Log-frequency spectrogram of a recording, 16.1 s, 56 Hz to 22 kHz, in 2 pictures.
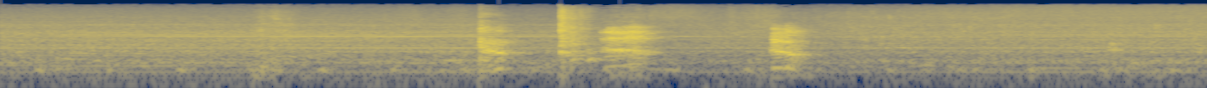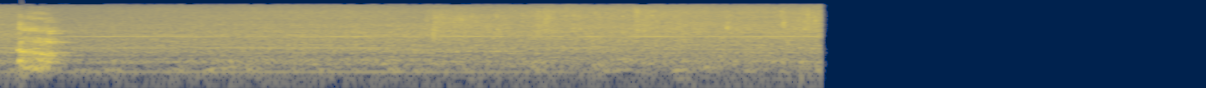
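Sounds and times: water running from tap: 0:04.8 - 0:09.9, 0:10.5 - 0:13.6.

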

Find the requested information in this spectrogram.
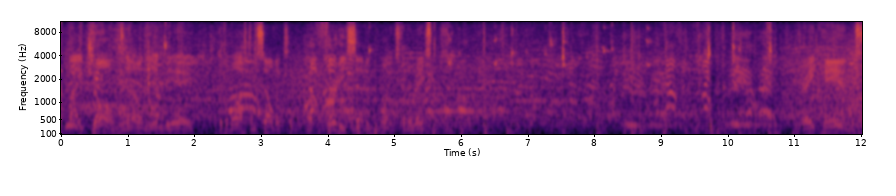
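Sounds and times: crowd noise: 0:00.0 - 0:12.0
sneakers squeaking: 0:04.4 - 0:10.8.

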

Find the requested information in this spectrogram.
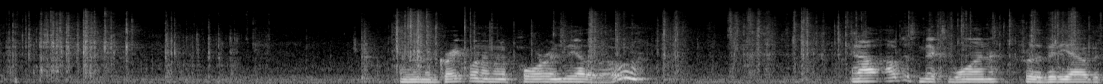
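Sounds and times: packet crinkling: 0:00.0 - 0:02.8, 0:03.6 - 0:11.0.

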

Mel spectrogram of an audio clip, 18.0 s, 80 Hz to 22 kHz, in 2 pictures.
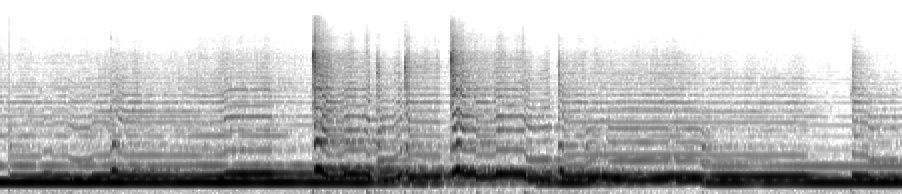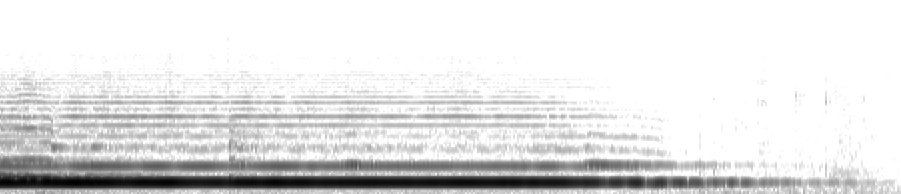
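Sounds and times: flute holding a long note: 0:00.0 - 0:16.6.

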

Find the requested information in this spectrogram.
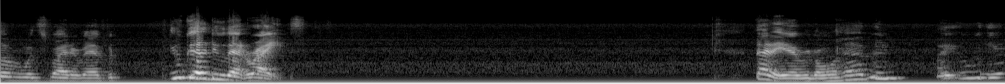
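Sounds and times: low even hum: 0:00.0 - 0:10.0
steady hiss: 0:00.0 - 0:10.0.

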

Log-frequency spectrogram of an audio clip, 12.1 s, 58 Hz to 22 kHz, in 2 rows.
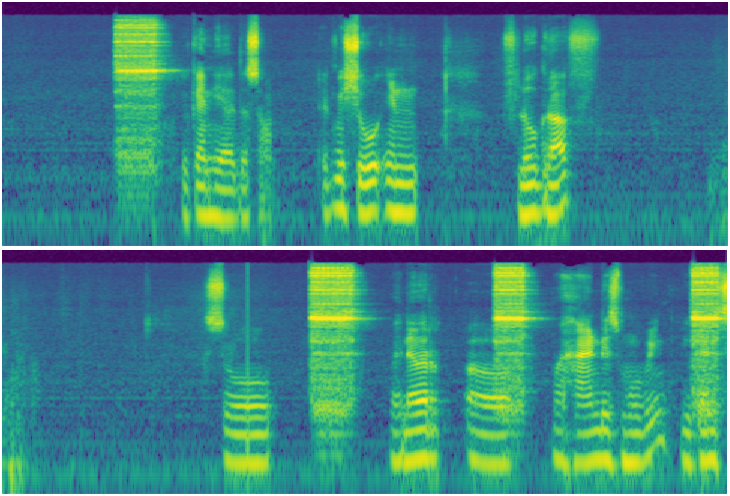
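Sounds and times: loud electronic buzz: 0:00.9 - 0:01.5, 0:08.6 - 0:09.2, 0:10.1 - 0:10.6, 0:11.8 - 0:12.0.

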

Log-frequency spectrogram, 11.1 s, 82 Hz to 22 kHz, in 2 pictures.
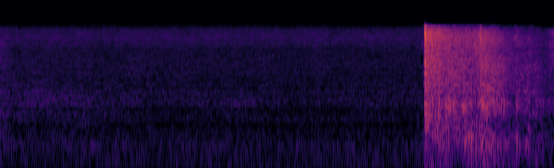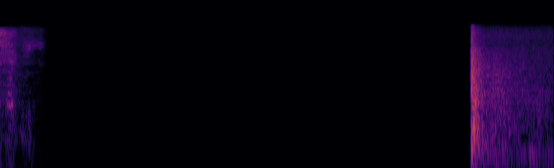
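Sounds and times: pistol shot: 0:04.2 - 0:05.5, 0:10.2 - 0:10.8.

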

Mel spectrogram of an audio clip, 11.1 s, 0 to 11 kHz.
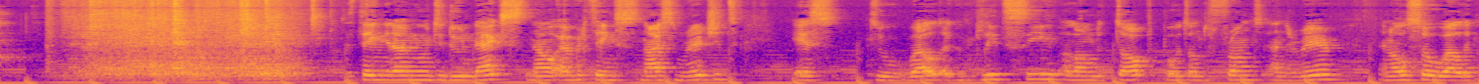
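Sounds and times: steel scraping on workbench: 0:00.0 - 0:02.5.

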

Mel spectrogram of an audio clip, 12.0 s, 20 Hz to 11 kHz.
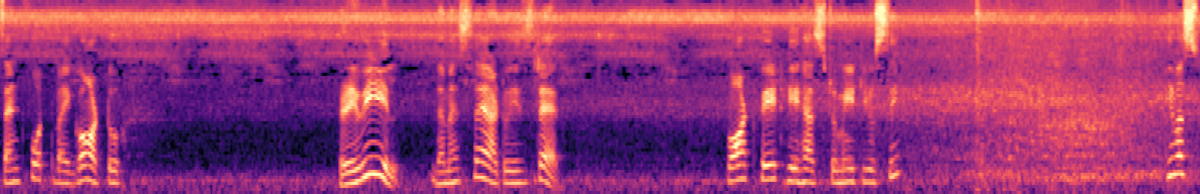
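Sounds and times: car passing: 0:07.8 - 0:12.0.

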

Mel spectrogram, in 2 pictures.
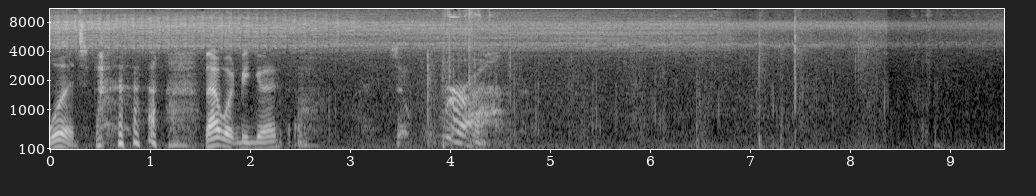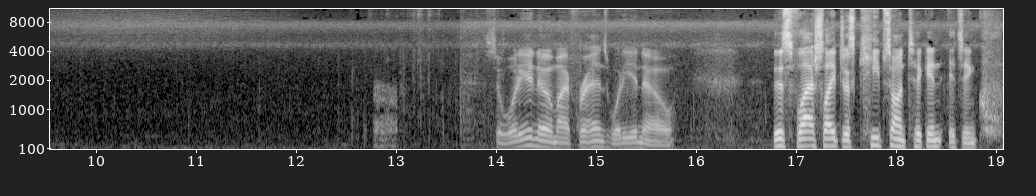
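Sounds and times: insects chirping: 0:00.0 - 0:19.0
footsteps: 0:02.5 - 0:09.2
man grunting with effort: 0:03.9 - 0:04.7.

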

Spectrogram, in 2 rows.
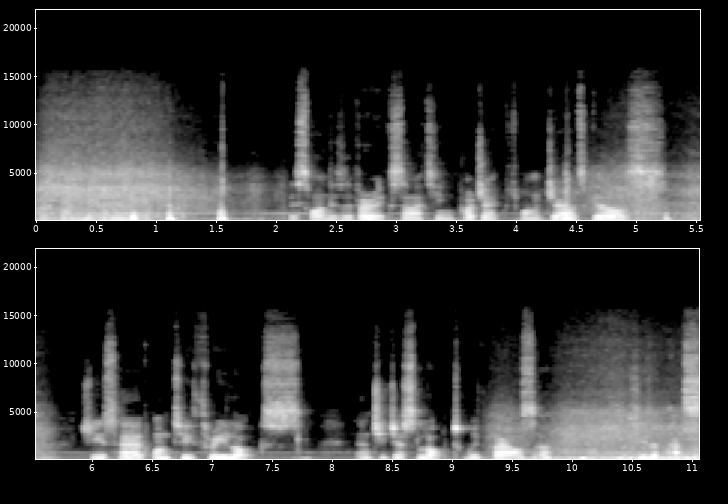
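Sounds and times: plastic sliding on plastic: 0:00.0 - 0:02.1, 0:04.3 - 0:05.8, 0:09.3 - 0:11.0.

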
